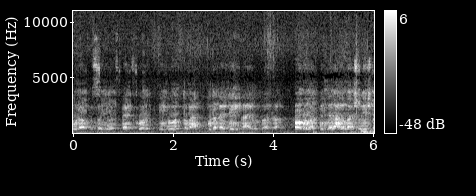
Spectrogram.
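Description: Railway station public-address announcement in Hungarian, a voice over the platform loudspeakers announcing a train. About four and a half seconds in, a louder low rumble joins underneath.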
